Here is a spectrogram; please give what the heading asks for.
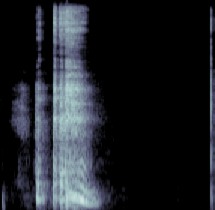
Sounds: Throat clearing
